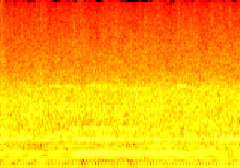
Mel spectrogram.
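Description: Slow music of long held chords laid over steady applause from a large crowd.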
